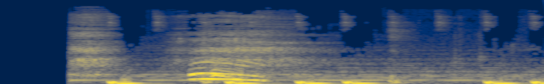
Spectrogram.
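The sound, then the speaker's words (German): A drawn-out, open-mouthed yawn, with a voiced groan that slides downward, over a steady low thumping beat that continues to the end. “Viel respektloser kannst du halt nicht sein, als Leuten wirklich mit offenem Mund ins Gesicht zu gähnen.”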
